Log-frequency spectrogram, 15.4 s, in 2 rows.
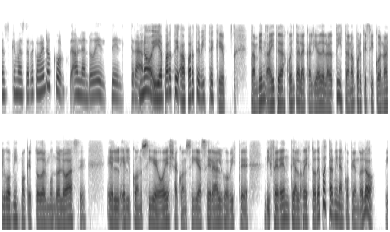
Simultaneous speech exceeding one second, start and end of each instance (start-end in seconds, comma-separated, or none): none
